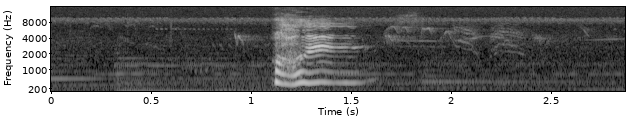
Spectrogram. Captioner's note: weeping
